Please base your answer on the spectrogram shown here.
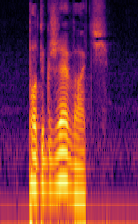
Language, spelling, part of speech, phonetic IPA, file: Polish, podgrzewać, verb, [pɔdˈɡʒɛvat͡ɕ], Pl-podgrzewać.ogg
